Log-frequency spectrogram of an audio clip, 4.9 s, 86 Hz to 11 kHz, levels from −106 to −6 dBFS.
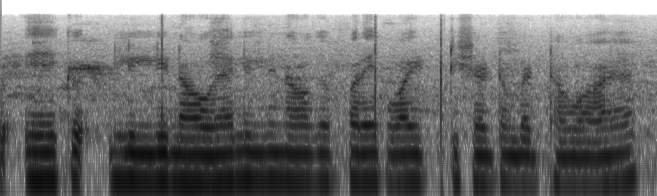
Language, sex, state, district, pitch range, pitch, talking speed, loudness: Hindi, male, Uttar Pradesh, Shamli, 120-125 Hz, 125 Hz, 195 wpm, -17 LUFS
